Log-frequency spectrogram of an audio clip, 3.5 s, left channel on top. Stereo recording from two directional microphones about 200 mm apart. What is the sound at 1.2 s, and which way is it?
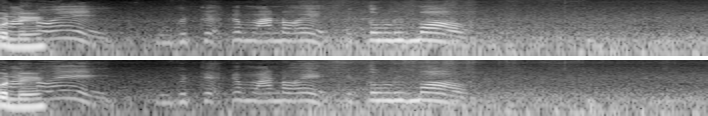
A woman's voice, 35° right (ahead or behind).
